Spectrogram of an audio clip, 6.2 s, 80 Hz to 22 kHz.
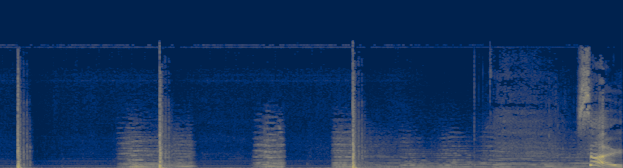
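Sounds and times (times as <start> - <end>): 
pak choi banged on a desk: 1.6 - 1.9, 3.5 - 3.8
speech: 6.0 - 6.2.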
